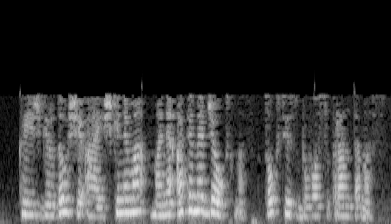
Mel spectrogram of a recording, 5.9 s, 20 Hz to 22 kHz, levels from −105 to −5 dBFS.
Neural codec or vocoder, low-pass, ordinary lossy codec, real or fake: none; 10.8 kHz; AAC, 16 kbps; real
